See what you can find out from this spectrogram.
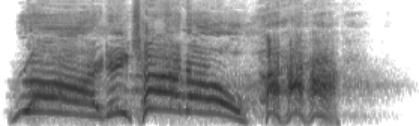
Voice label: Male Human Play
